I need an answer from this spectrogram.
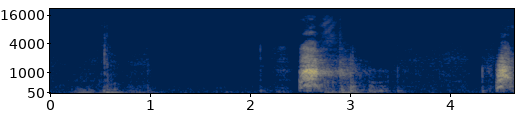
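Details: A female Cavalier King Charles Spaniel named Isabelle reacts to a vacuum cleaner indoors. After a quiet stretch, two loud, sharp barks ring out about two seconds apart.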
